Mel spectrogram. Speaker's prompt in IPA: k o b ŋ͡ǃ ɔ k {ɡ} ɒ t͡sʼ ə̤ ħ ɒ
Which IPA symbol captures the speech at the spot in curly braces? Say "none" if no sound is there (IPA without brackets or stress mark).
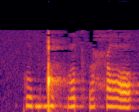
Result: ɡ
